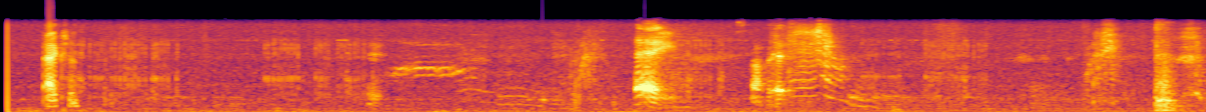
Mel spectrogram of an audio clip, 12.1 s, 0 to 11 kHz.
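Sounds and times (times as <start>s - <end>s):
cat yowling: 3.9s - 6.9s, 7.7s - 8.6s, 10.8s - 11.3s.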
